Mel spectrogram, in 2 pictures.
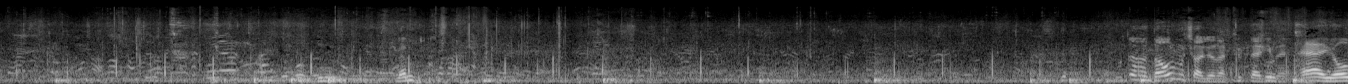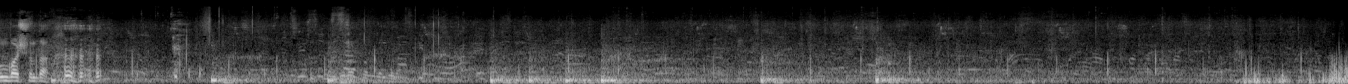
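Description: Footsteps scuff on paving stones.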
